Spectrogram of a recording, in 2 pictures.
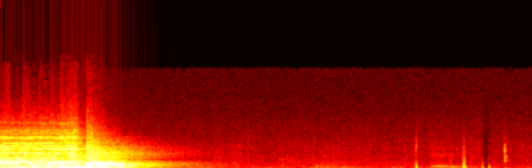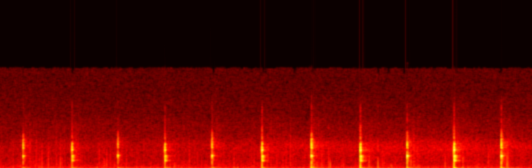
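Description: Studio orchestra holding the last chord of a song, fading away within the first two seconds. After a short lull, a steady, even ticking starts, about two sharp ticks a second, like a clock.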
